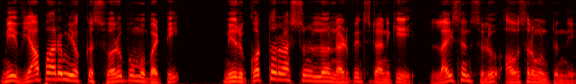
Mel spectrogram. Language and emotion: Telugu, neutral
